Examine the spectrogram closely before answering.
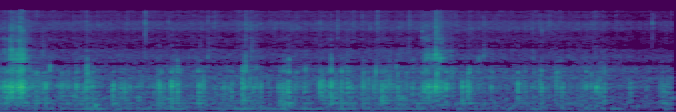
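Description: Chopped sorrel leaves (chukka kura) boiling in a pot, a steady stream of small bubbling pops and crackles. The leaves are cooked through.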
